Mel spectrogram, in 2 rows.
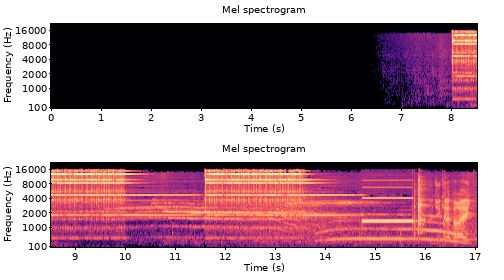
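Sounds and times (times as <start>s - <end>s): telephone ringing: 8.0s - 16.5s
slow gliding tones: 9.9s - 17.0s
steady beep: 10.1s - 15.9s.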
